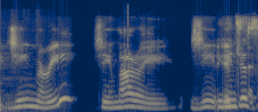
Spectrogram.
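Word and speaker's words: Jean-Marie: Jean Marie.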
